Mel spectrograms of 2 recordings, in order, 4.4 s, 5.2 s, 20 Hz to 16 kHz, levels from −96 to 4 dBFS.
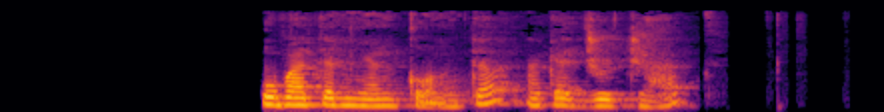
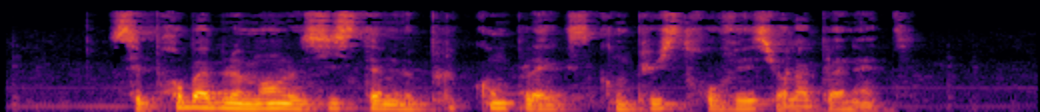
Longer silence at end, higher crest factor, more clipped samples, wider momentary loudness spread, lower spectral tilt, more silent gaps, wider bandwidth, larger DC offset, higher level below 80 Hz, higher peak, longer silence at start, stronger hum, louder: first, 0.95 s vs 0.7 s; about the same, 22 dB vs 20 dB; neither; about the same, 11 LU vs 13 LU; first, -6.5 dB/octave vs -5 dB/octave; neither; about the same, 11.5 kHz vs 11.5 kHz; neither; second, -66 dBFS vs -50 dBFS; first, -2 dBFS vs -6 dBFS; first, 1.3 s vs 0.55 s; neither; first, -21 LUFS vs -24 LUFS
